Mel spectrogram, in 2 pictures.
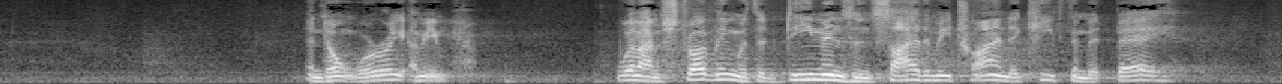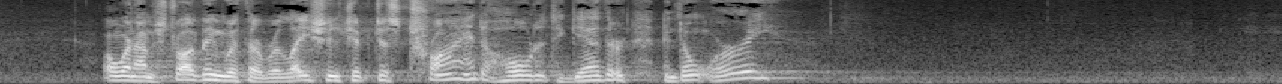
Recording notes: at Highland Baptist Church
